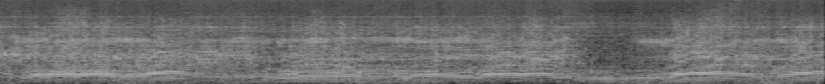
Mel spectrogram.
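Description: Grass kart engine running hard, its revs rising and falling with the throttle. It eases off briefly about six seconds in, then climbs again.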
